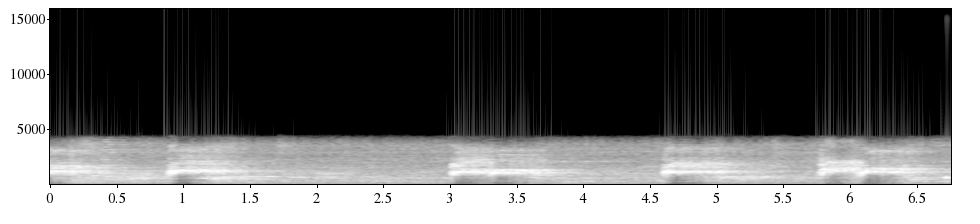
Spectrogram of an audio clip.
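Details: A golden retriever gives four loud, ringing barks roughly every one to two seconds, each starting abruptly and fading slowly into a reverberant decay.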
